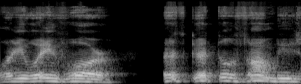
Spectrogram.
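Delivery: cheesy, overacted tough action-hero voice. Mocking how the main hero talked, overacted tough-guy voice. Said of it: "he would talk like this".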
